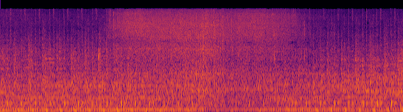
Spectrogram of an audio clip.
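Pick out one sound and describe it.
Gravel pours with a loud rushing clatter into a truck bed.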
